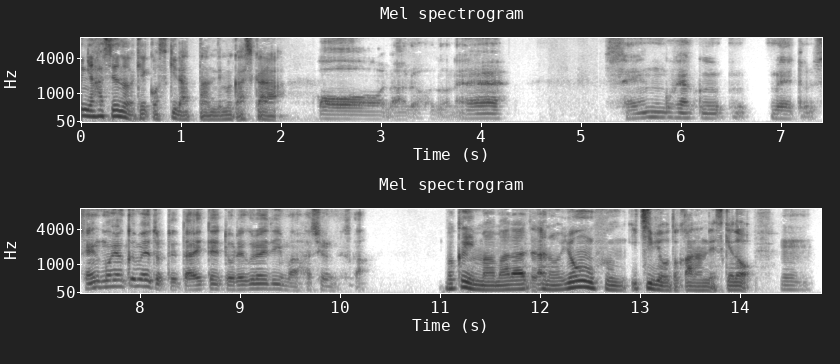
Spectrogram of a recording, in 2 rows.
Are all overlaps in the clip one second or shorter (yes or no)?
yes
